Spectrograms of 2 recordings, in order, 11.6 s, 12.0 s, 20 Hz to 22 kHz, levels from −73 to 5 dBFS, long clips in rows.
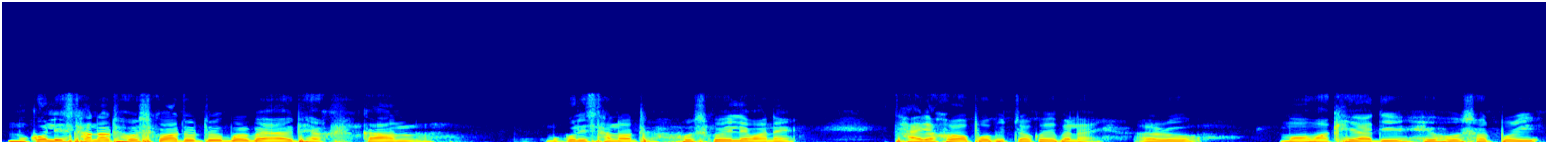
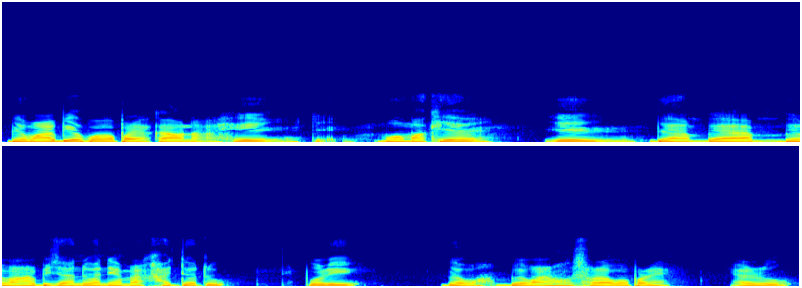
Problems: none marked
